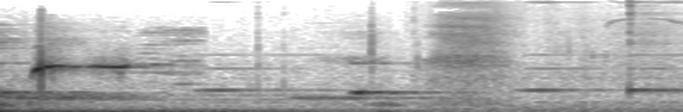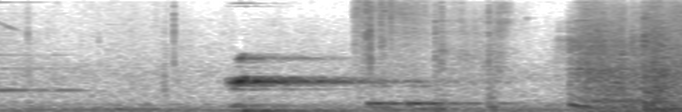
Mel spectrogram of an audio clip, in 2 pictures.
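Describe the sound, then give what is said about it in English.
A person whistles a few short, clear tones at varying pitches, with breaks between the notes and a soft rustling noise in the background. “I didn't know you could whistle”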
